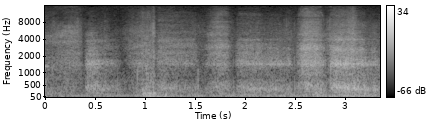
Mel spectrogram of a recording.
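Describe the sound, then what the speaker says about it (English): A man's heavy breathing from a played recording, a run of about six loud, rasping breaths in steady rhythm, each a broad airy swell, close and unaccompanied. "So noticing his breathing."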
